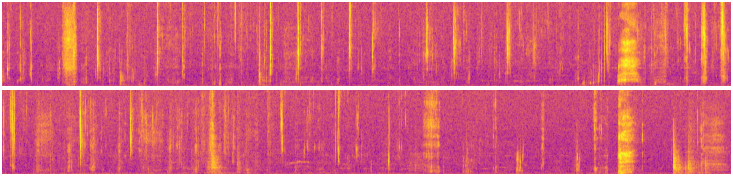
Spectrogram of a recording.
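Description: Close-miked eating: a person biting and chewing papaya salad and crunchy raw long beans, with many sharp crunching and mouth clicks. A few louder noisy bursts stand out about halfway through and near the end.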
